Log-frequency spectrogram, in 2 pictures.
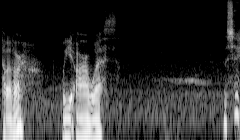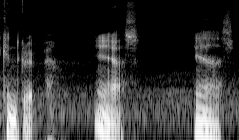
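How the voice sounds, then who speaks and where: Slow-paced man with a creaky voice. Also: sits low, very animated, a little mellow, slight background noise. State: almost over a cold. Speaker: let's play host. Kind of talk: casual gameplay commentary and scripted narration.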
